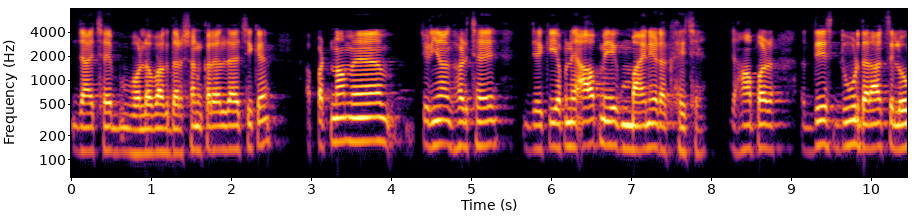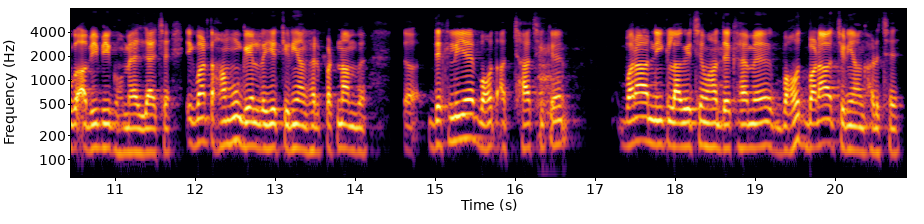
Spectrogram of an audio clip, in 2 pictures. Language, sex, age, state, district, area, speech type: Maithili, male, 30-45, Bihar, Begusarai, urban, spontaneous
